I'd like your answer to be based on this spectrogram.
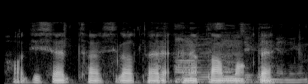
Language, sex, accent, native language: Uzbek, male, Qoraqalpog'iston, Uzbek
